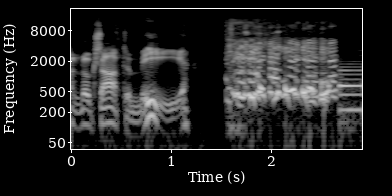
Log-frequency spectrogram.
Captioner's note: children giggle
